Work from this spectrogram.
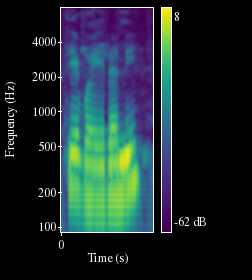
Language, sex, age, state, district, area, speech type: Nepali, female, 45-60, West Bengal, Alipurduar, urban, spontaneous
